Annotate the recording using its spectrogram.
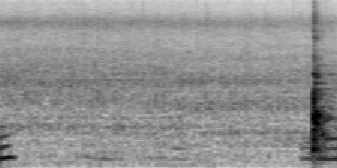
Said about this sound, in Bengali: আমি ভালো করে নেড়ে চেড়ে দিচ্ছি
